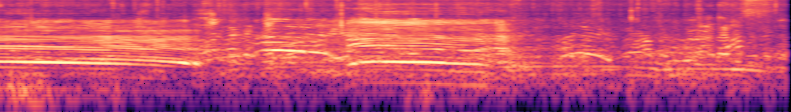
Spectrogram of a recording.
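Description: Young bull calves moo at the Chhatra cattle market in Naogaon, with several long, loud, drawn-out calls one after another, close by, over a background of crowd chatter and voices.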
